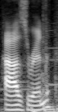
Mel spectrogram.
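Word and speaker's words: Azren: It is at Polyglot Azrin. That is spelled P-O-L-Y-G-L-O-T, A-Z or Z depending on your country, R-E-N.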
